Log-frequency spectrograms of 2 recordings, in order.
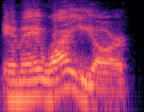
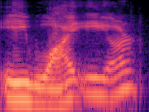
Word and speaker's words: Mayer: It's Mayer. Apparently, back in the day, people used to say it was Meyer. No, it's Mayer.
